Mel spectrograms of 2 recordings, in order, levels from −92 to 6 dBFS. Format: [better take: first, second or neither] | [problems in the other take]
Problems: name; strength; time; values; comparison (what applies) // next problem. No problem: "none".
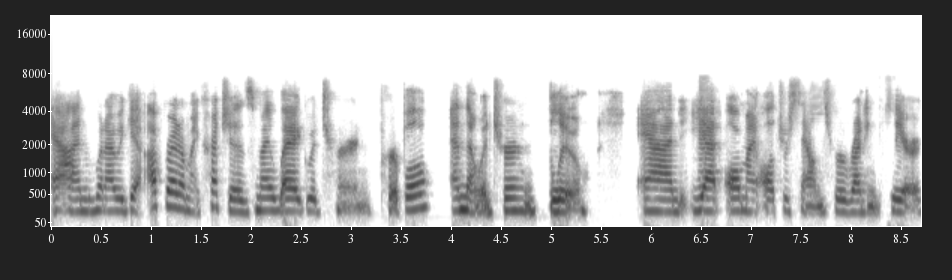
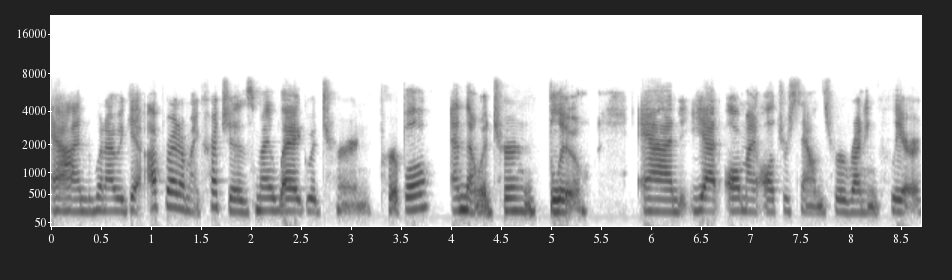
second | noise reduction (neural mask model Resemble Enhance denoiser)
